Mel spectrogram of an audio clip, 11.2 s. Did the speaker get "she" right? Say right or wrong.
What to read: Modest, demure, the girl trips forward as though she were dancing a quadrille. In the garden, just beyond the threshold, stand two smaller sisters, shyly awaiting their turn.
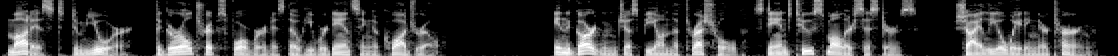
wrong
